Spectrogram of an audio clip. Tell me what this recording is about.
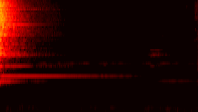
These are sounds made by hitting gas bottles (Helium, Nitrous Oxide, Oxygen etc) in a Hospital in Kent, England.
bottle, gas, gong, hospital, percussion, metal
